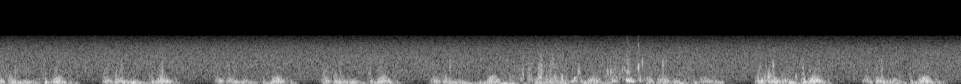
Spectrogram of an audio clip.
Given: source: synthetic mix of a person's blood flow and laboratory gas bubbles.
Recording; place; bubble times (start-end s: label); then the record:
Doppler ultrasound of blood flow; precordium
5.45-5.82 s: bubbles
6.04-6.47 s: bubbles
From the record:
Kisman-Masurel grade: 213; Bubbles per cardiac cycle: several, 3 to 8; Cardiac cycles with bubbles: 1 to 10%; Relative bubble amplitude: loud (0.450 to 0.775); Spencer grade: 1 (occasional bubble signal discernible with the cardiac motion signal, with majority of cardiac periods free of bubbles); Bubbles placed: only in the low amplitude regions of the cardiac cycle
